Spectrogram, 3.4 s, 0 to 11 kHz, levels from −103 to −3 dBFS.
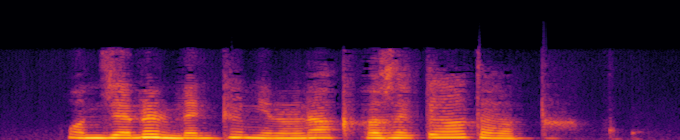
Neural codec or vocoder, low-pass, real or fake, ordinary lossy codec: codec, 16 kHz, 0.5 kbps, X-Codec, HuBERT features, trained on general audio; 7.2 kHz; fake; AAC, 32 kbps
